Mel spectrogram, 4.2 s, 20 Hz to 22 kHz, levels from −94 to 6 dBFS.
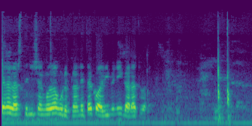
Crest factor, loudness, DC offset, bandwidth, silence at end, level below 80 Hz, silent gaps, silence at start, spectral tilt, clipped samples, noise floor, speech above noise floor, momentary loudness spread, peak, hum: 14 dB; -16 LUFS; under 0.1%; 10.5 kHz; 0.4 s; -60 dBFS; none; 0.05 s; -6.5 dB/octave; under 0.1%; -47 dBFS; 33 dB; 14 LU; -2 dBFS; none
